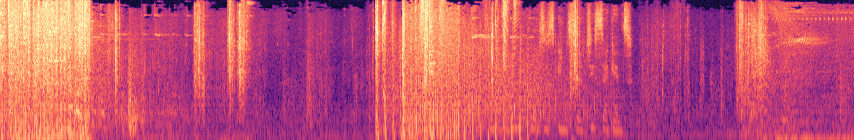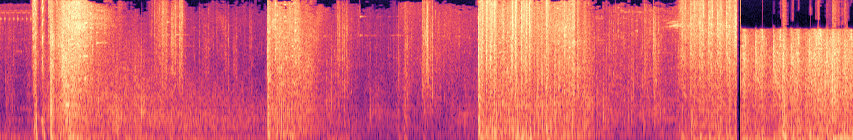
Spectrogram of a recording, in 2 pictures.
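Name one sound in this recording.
Rapid gunfire rattles in loud, short bursts.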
